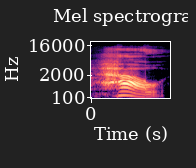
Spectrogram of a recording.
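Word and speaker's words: 好: Ni is like knee, and how sounds like how, but with a little rising bell on the O. So you're basically saying ni how.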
